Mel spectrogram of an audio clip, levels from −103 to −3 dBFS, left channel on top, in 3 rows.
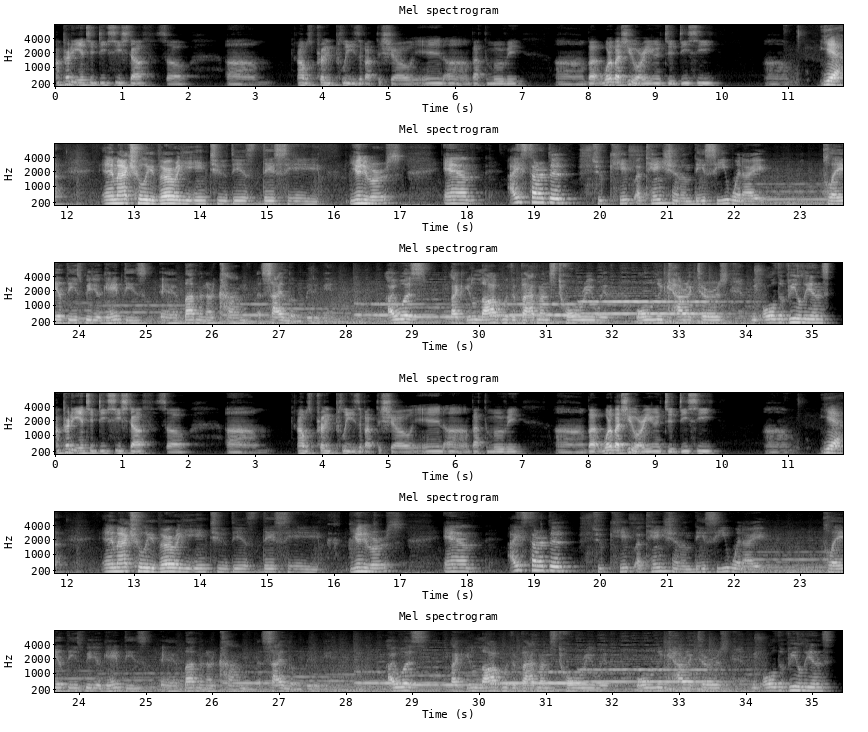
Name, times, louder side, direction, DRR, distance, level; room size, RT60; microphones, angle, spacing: voice 1, 0.0-2.0 2.6-3.2 3.6-7.0 7.5-9.9 10.7-11.1 16.2-16.3 28.5-28.6, right 2 dB, 25° right, 0.6 m, -35 dB
voice 2, 11.5-15.9 16.2-17.0 17.6-18.2 18.6-22.6 23.3-27.8 28.6-29.2 29.6-35.3, left 5 dB, 70° left, 0.5 m, -30 dB
sound 1, 22.1-34.3, left 1 dB, 25° left, 1.1 m, -35 dB
6.4 x 5.8 x 3.5 m
head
